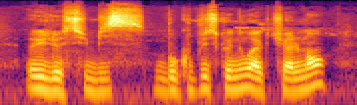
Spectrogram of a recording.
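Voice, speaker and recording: A man talks at a fairly quick pace in a medium pitch with a dark, mellow tone. The sound is dry and close with no echo, on a very clean recording with a silent background. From northern France, Valenciennes area. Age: 30s. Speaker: traveller and adventurer. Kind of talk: interview. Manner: casual, hesitant with many fillers.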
